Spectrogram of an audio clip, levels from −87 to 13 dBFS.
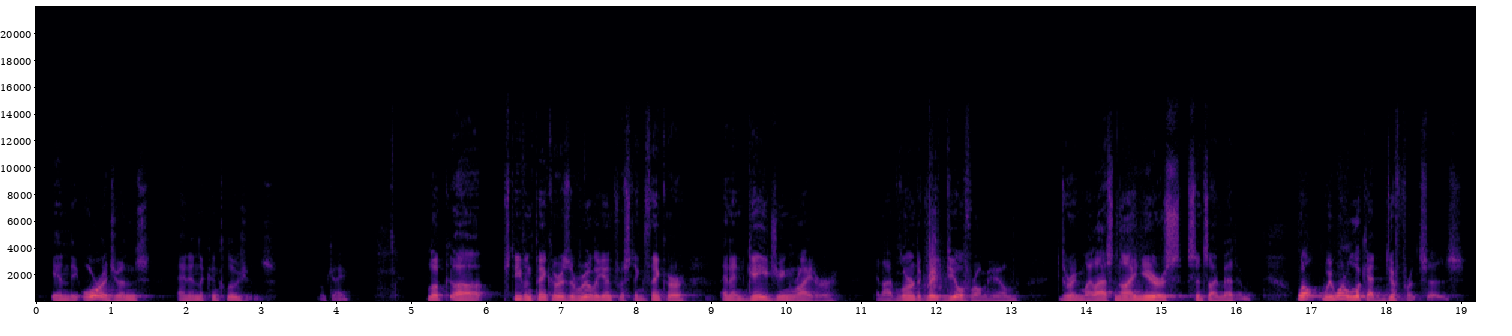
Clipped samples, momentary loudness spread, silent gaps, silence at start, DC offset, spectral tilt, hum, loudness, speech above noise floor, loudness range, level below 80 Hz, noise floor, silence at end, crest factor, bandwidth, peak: under 0.1%; 18 LU; 3.63-3.74 s; 0.2 s; under 0.1%; -6.5 dB/octave; none; -34 LUFS; 33 dB; 9 LU; -78 dBFS; -67 dBFS; 0.2 s; 20 dB; 13.5 kHz; -14 dBFS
